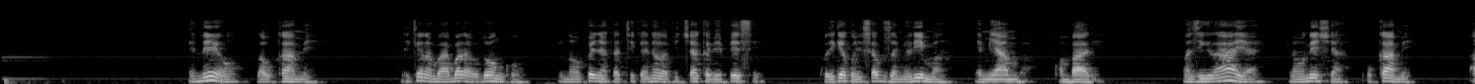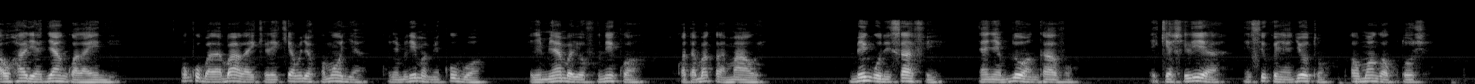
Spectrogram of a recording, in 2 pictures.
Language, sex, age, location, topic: Swahili, male, 25-35, Dar es Salaam, agriculture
